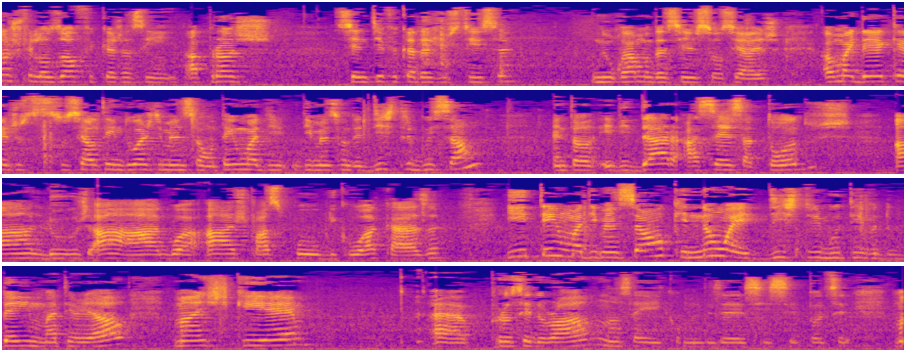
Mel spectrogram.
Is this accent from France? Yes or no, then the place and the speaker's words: yes; France; eu sou francesa, fiz o doutoramento na África do Sul.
